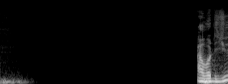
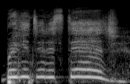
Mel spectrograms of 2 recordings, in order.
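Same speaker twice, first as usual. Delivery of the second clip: hyped MC; 13 semitones higher than usual. Retold or imitated. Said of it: "He said".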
